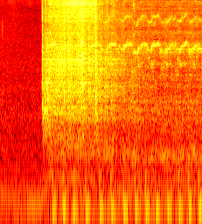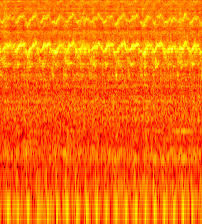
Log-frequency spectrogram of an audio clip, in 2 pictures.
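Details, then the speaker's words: Yamaha Mio scooter CVT before teardown: the engine catches, then a quick, steady "cip cip" chirp rides over the idle, heard as rubbing from a rubber part. "suaranya seperti ini, ada seperti suara gesekan kayaknya sih karet pendelnya ini. Suaranya cip cip cip cip cip cip cip cip cip cip."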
